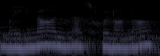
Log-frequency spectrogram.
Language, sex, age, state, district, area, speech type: Tamil, female, 18-30, Tamil Nadu, Thanjavur, rural, spontaneous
